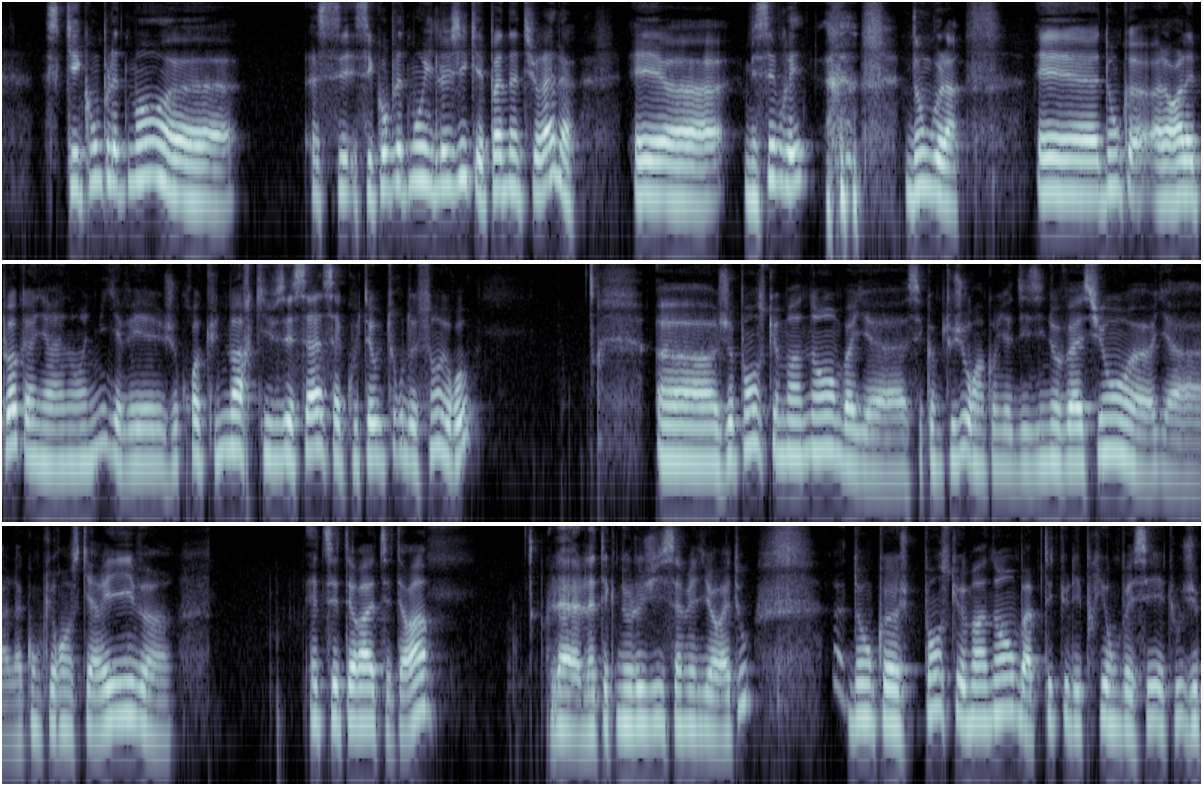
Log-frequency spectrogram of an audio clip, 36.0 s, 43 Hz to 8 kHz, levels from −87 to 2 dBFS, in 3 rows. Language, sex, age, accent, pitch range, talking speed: French, male, 40-59, French, 145-185 Hz, 155 wpm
